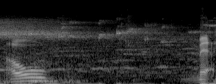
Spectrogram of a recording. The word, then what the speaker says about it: Ole Miss: Old Miss. Strong on the M.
